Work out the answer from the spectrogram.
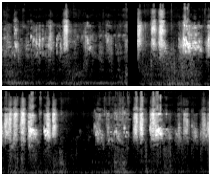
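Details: Budgerigars chattering in dense, high, scratchy warbles, with a sudden brief silence near the start and then a long, busy run of chirps and squeaky notes.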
